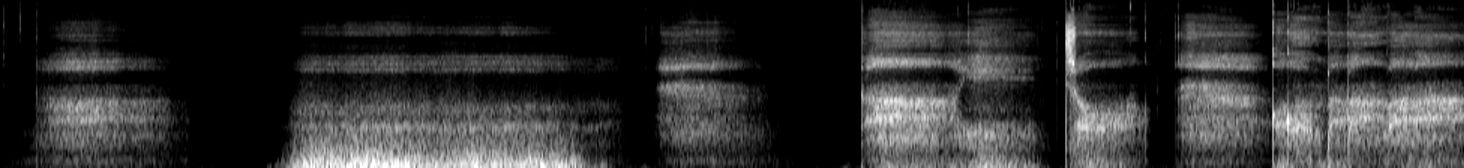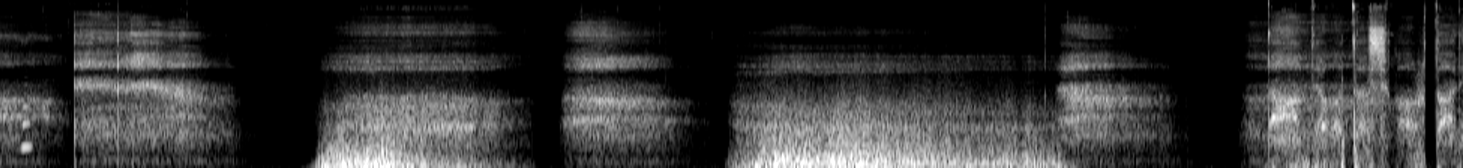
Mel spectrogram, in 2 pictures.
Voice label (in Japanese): 夢の中で両耳ず～っとふわふわ吐息, ASMR; オナニー♪; 生徒会長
